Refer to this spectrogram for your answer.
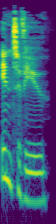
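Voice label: "interview", British English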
